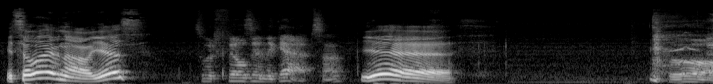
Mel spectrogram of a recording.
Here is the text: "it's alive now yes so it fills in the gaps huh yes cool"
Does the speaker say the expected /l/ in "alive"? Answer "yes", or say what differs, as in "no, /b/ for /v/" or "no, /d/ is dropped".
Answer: yes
